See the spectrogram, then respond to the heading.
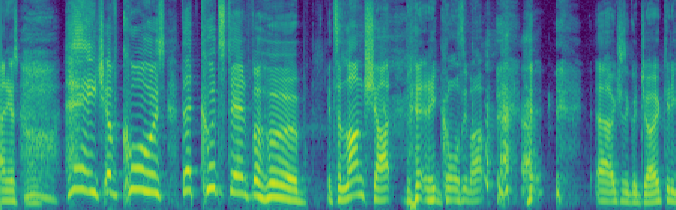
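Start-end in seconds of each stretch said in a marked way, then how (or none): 0.3-0.8 sharp acted intake of breath; mock gasp of realization. Acting Homer's sudden realization. 0.9-5.2 very high-pitched hammed-up realization; mock eureka. Acting Homer's sudden realization.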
